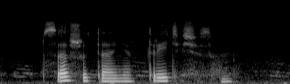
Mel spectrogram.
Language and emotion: Russian, neutral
